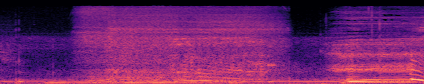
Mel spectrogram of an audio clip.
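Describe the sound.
Deep breathing during a guided relaxation exercise: a long, steady rush of air through the nose and out again runs for about two seconds. A short pause follows, then the next breath begins over a low, steady hum.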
